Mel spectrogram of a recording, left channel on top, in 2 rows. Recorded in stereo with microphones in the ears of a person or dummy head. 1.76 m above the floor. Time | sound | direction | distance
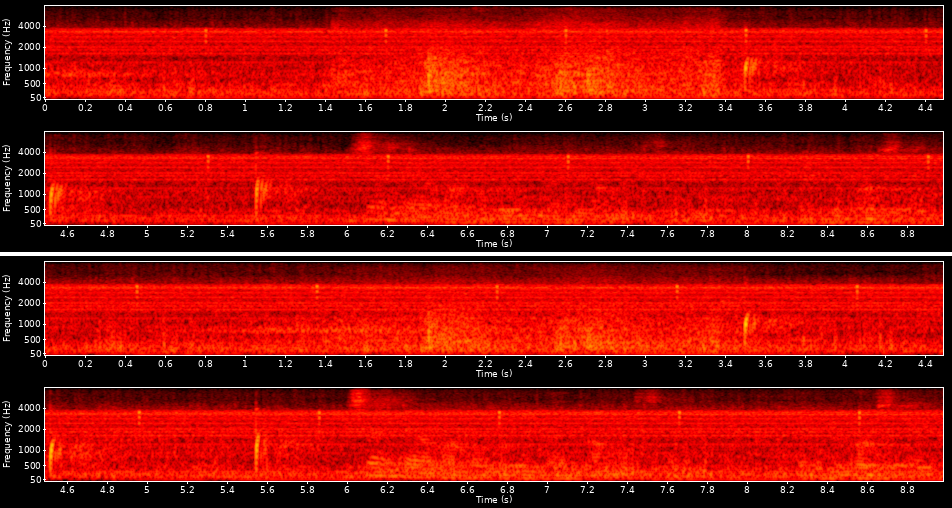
1.4 | footsteps | 25° left (ahead or behind) | 3.5 m
3.5 | a pop | 10° right (ahead or behind) | 2.0 m
6.0 | a man speaking | 65° right (ahead or behind) | 9.5 m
